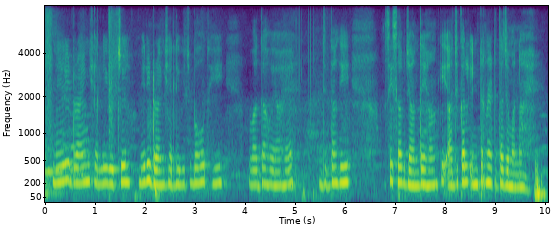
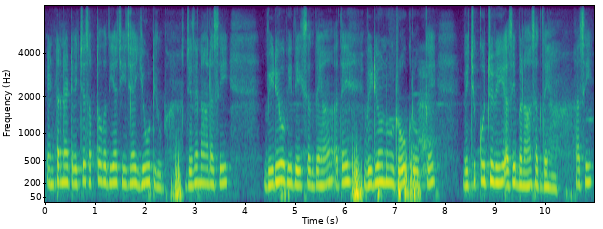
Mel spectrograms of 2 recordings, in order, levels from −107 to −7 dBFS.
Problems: none marked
